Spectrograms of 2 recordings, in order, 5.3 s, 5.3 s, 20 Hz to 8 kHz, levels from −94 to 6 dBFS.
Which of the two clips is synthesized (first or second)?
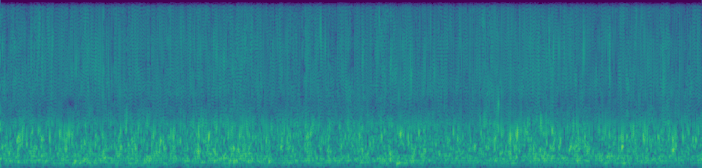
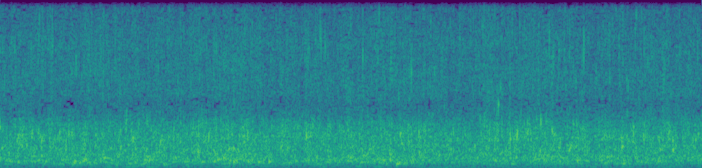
first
